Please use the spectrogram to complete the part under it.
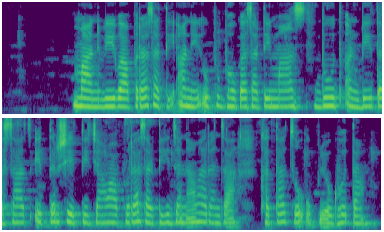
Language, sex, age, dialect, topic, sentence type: Marathi, female, 25-30, Southern Konkan, agriculture, statement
